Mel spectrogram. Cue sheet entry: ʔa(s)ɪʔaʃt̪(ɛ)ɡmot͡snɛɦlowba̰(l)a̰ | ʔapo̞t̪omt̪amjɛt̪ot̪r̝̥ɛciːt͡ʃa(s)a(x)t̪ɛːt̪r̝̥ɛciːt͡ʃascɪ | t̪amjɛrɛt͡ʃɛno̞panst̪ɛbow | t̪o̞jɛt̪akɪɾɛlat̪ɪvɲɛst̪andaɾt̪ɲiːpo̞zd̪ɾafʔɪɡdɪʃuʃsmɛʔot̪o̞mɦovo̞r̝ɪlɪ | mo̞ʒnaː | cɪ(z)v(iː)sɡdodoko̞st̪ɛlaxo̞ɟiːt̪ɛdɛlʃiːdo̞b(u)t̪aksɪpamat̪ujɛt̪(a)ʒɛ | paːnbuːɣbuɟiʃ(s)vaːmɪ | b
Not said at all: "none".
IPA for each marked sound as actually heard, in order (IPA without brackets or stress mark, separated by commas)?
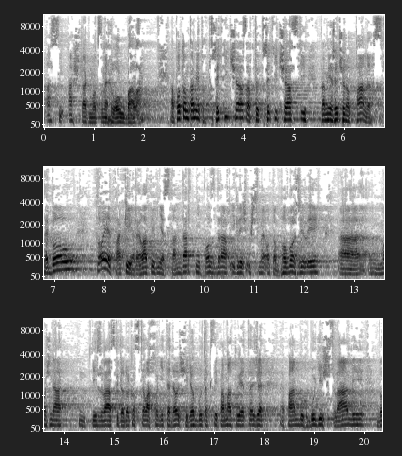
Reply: s, a, l, s, f, z, aː, u, ɛ, s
